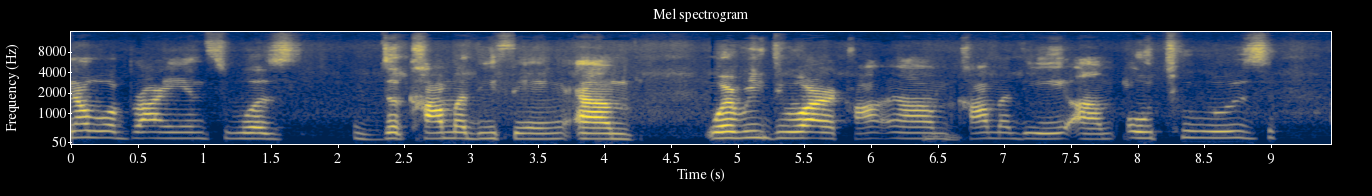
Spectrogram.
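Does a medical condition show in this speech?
Yes: mild cerebral palsy.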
